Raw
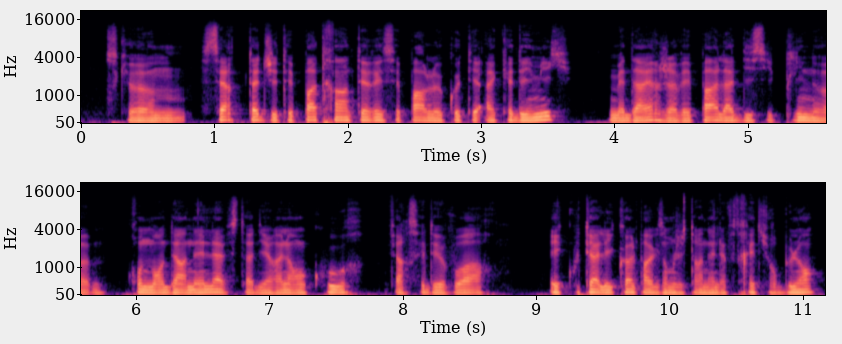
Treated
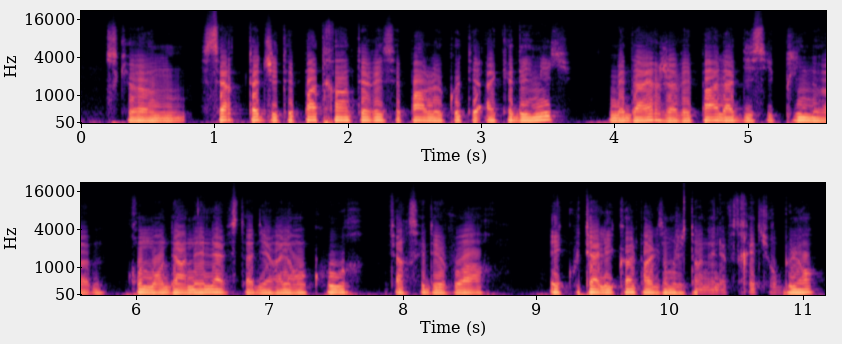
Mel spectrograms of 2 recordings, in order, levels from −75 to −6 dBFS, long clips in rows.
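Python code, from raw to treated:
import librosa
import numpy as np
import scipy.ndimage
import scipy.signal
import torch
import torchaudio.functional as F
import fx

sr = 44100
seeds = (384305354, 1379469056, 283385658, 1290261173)

y = fx.diode_clip(x, sr, knee_db=-22.0)
y = fx.highpass(y, sr, hz=220.0, slope=12, at=(10.21, 10.86))
y = fx.transient(y, sr, attack_db=1, sustain_db=-4)
y = y * librosa.db_to_amplitude(3.5)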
